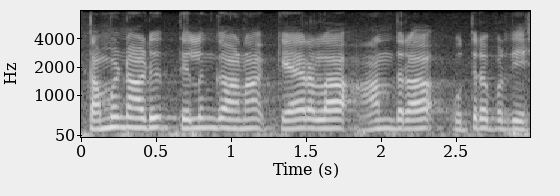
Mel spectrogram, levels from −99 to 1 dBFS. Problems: constant background noise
